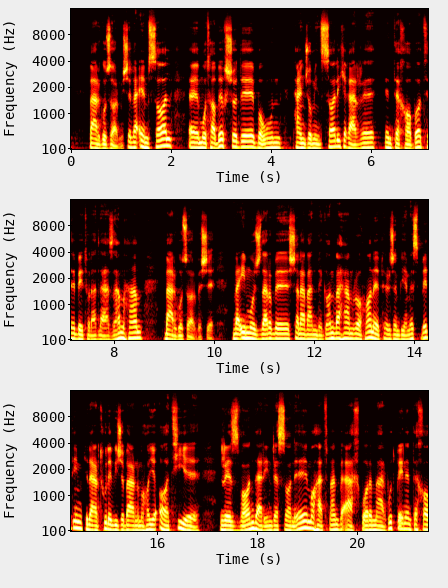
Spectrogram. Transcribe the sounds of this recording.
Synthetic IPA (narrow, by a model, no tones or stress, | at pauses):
b̥æɾɡo̞zɒːɾmḭːʃe̞væʔe̞msɒːl | mot̪ʰɒːbe̞ɣʃo̞d̪e̞bɒːunpʰænd͡ʒo̞miːnsɒːliːcʰe̞ɣæɾɾe̞ː | nt̪ʰe̞xɒːbɒːt̪ʰe̞be̞jt̪ʰo̞læd̪læzæmhæm | bæɾɡo̞zɒ̰ːɾbe̞̰ʃe̞̰ | væinmod͡ʒd̪æɾobe̞ʃe̞nævænd̪e̞ɡɒːnvæɦæmɾɒːhɒːne̞pʰeɾʒembiemesbe̞d̪iːmcʰe̞d̪æɾt̪ʰuːle̞viːʒe̞bæɾnɒːmeɦɒːje̞ʔɒːt̪ʰiːe | re̞zvɒːnd̪æɾinre̞sɒːne̞mɒːɦæt̪ʰmænbḛʔæxb̥ɒ̰ːɾe̞mæɾbuːt̪ʰbe̞̰iːne̞nt̪ʰe̞xɒː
